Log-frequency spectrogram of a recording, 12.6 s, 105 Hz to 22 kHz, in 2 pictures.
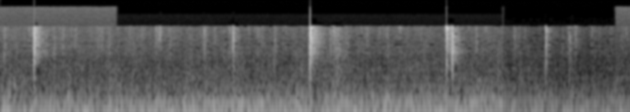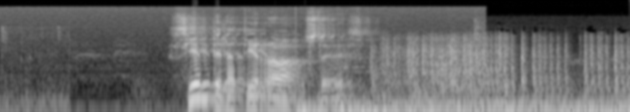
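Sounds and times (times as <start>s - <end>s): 
fire crackling with pops and snaps: 0.0s - 12.5s
speech: 8.2s - 10.1s.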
